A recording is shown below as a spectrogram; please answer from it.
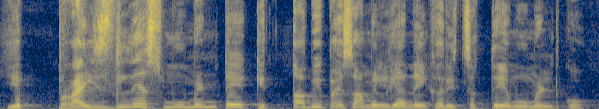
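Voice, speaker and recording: A man's voice: high-pitched, normal speed. A man who teaches exam students, telling a vivid motivational story and speaking directly to the listener.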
